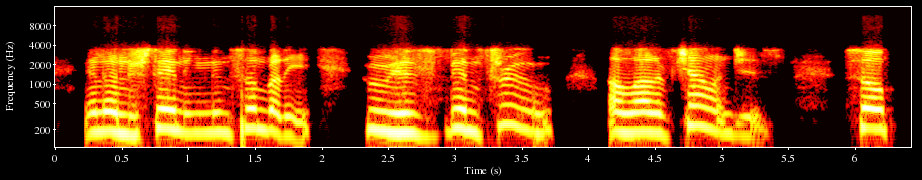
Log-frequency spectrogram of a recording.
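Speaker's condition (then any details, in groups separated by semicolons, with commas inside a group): Cerebral palsy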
